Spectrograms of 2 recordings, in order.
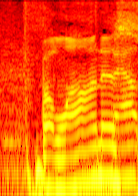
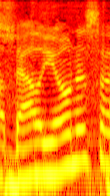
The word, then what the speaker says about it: Balionis: And I saw where, you know, the girl on CBS, Amanda Balanis. – Balionis, I think. Yeah. – Balanis. Like they've always pronounced it that way. It's spelled differently.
